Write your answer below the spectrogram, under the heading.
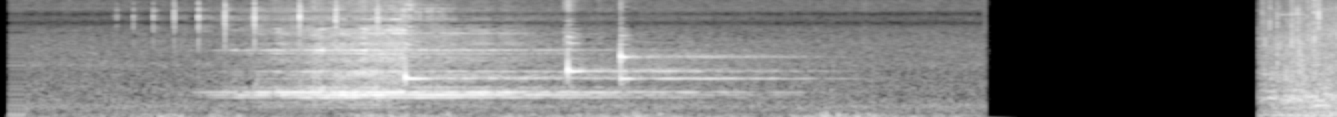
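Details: Bright chime and mallet-percussion music with a low rumble, then a sudden silence and a burst of loud broadband noise at the end; no animal calls are heard.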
